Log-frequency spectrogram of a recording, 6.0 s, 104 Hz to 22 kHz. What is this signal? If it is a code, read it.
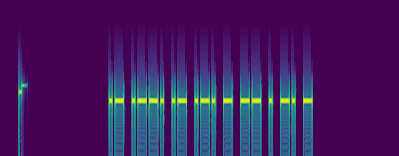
Morse code, heard as a keyed tone, about 28 wpm, 700 Hz. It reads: APARTMENT
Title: Top 751-1000 Words 28wpm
